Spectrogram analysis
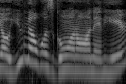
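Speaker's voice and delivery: ordinary delivery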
